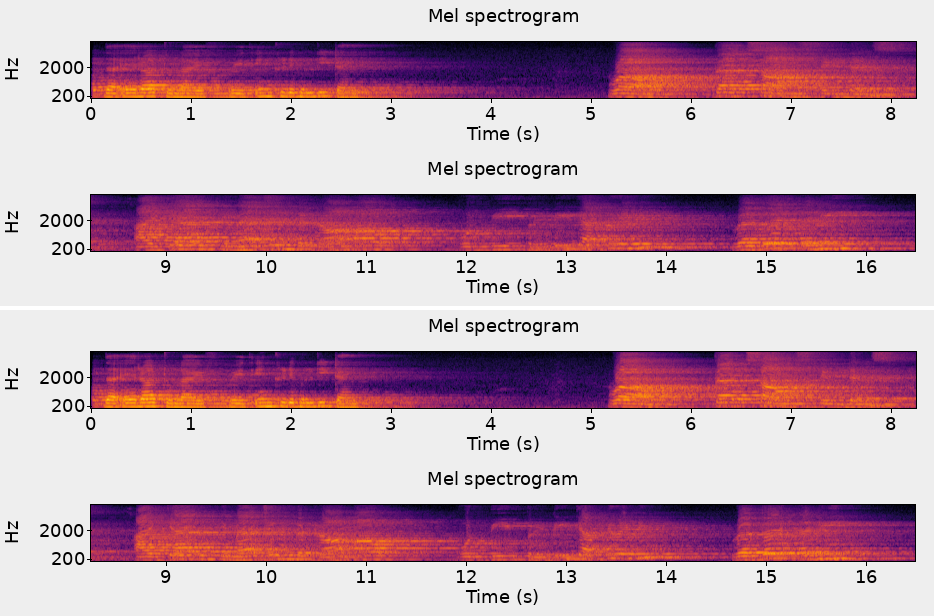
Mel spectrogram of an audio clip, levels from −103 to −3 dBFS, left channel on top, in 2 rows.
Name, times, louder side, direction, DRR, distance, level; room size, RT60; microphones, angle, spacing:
voice 1, 0.0-2.7, right 1 dB, 20° right, 3 dB, 0.4 m, -26 dB
voice 2, 5.2-5.7 6.1-7.0 7.3-7.9 8.7-11.2 11.8-13.9 14.6-15.8, right 2 dB, 80° right, -5 dB, 2.4 m, -33 dB
9.0 x 7.5 x 7.3 m, 2.9 s
head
